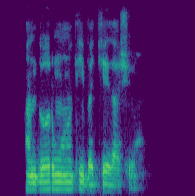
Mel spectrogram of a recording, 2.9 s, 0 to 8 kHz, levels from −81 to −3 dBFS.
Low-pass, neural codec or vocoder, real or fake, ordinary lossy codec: 7.2 kHz; none; real; Opus, 24 kbps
